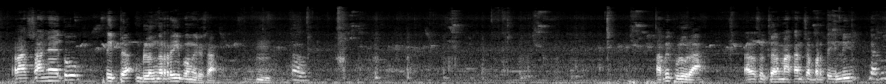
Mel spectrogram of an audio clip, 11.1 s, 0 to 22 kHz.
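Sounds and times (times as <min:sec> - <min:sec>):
crunchy chewing: 0:03.1 - 0:07.8.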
